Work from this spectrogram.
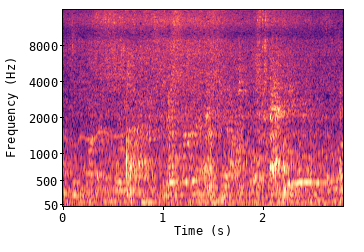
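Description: Masala for bitter gourd gravy sizzles steadily in a hot pan while a spoon stirs through it, scraping now and then, a continuous close frying hiss.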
